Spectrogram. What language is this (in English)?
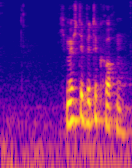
German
